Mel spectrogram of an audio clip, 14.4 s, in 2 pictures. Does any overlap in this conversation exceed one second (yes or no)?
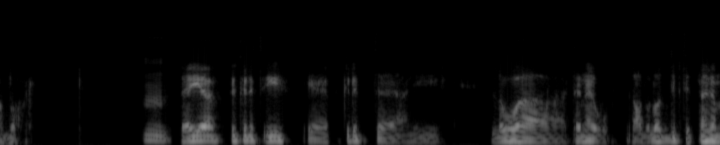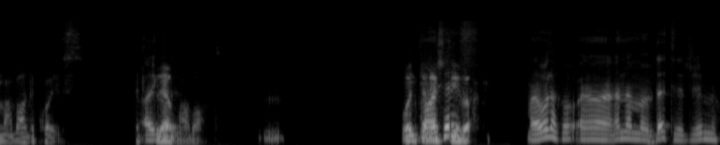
no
